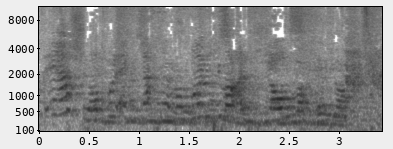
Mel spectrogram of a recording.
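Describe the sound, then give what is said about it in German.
A noisy crowd of schoolchildren's voices overlaps continuously, with shouts and chatter, as many pupils play in a schoolyard during break, some eating watermelon. “Draußen ganz viele Schüler und die spielen. Machen Krach, essen Wassermelone.”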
